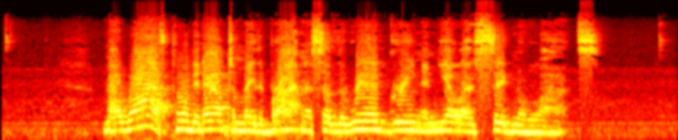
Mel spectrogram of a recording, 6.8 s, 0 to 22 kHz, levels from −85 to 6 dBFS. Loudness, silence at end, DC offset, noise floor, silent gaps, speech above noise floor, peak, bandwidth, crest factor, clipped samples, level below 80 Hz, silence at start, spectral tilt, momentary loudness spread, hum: -6 LUFS; 0.15 s; under 0.1%; -34 dBFS; none; 28 dB; 0 dBFS; over 20 kHz; 8 dB; 0.7%; -38 dBFS; 0.05 s; -4 dB/octave; 5 LU; none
